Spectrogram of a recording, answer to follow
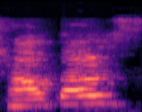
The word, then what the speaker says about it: সাঁওতাল: Who live in hill tracts, the সাঁওতালস live in Rajshahi. এখানে দেখো বানানটা সান্তাল, SANTAL, কিন্তু আমরা যখন বাংলায় উচ্চারণ করব তখন করবে সাঁওতাল, ঠিক আছে? এটাকে ইংলিশে লেখার সময় সান্তাল এভাবে।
